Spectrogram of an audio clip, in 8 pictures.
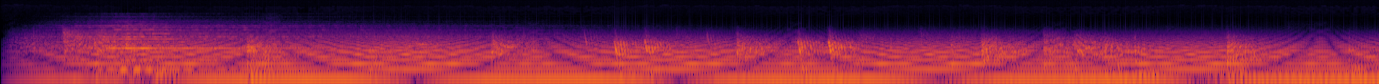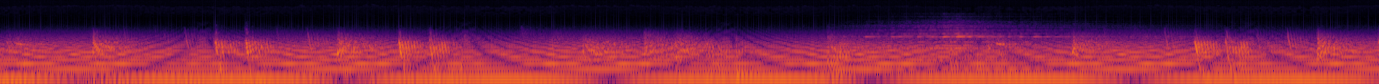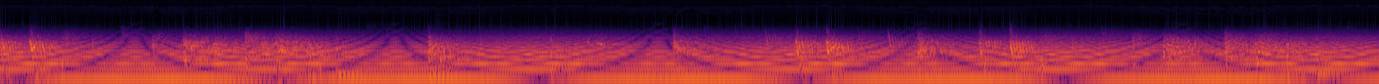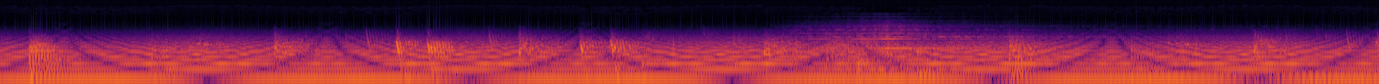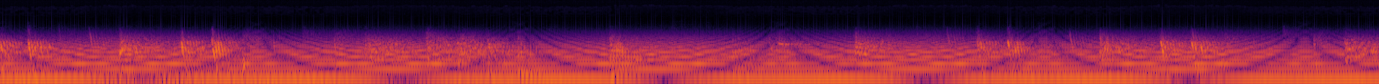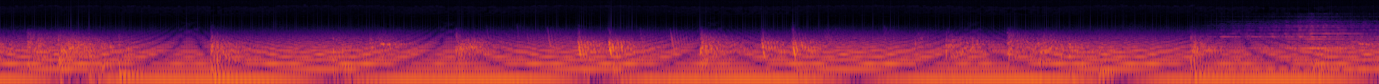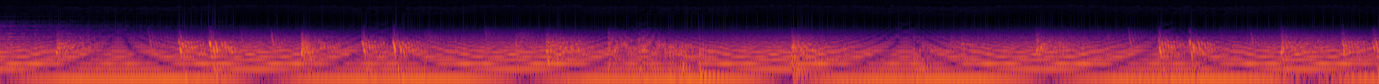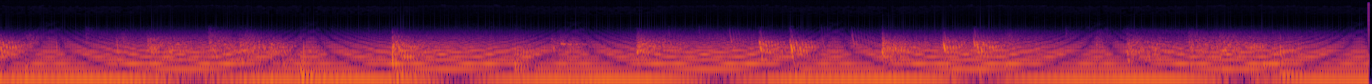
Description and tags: A spooky synth drone for ambience. Long enough to be cut down to a desired length, but simple enough that you could probably find a good looping point if you need it longer.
